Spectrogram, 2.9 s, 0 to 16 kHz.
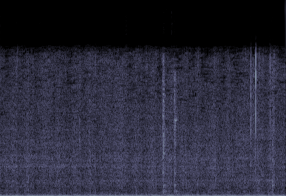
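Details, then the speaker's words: Jeep JK Wrangler with 480 hp Corvette LS3 V8, automatic, 40-inch tires, with a noticeable cam: deep, uneven loping rumble at low speed with galloping beat, smoothing out above about 1000 RPM; normal lopey cam idle. "is it unmanageable no it's actually pretty docile it does remind me a little bit of the Hemi with the aggressive nature"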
